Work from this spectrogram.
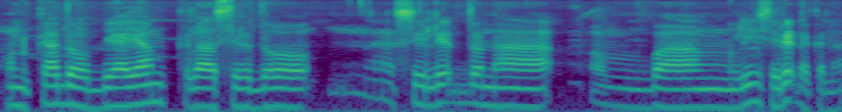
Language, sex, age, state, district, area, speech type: Santali, male, 60+, Jharkhand, East Singhbhum, rural, spontaneous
